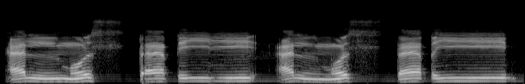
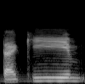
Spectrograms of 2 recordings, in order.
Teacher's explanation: Artinya terlalu menipiskan huruf qo sehingga mirip dengan huruf K.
